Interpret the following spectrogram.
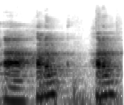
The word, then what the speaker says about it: Hunnam: Tom Hiddleston, Jessica Chastain, Charlie Hunnam.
